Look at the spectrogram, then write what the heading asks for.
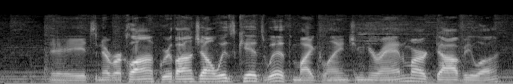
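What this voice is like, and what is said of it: Slightly off, deeper sick voice. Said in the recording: “my voice is a little off... A little bit... It's a little bit off. I don't know, it's a chest thing going on... maybe you just have a deep voice”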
